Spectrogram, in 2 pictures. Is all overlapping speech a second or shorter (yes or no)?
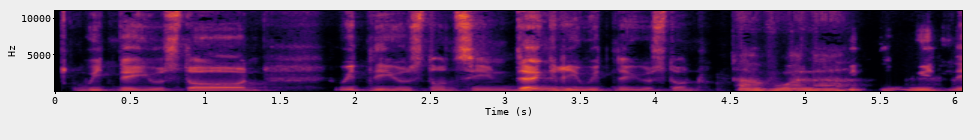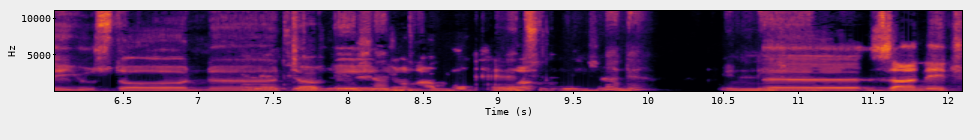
no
